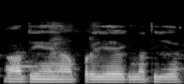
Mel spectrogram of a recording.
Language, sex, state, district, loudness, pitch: Hindi, male, Uttar Pradesh, Hamirpur, -18 LUFS, 120 Hz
